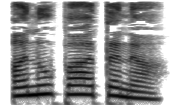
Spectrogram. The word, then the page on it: ಅನುಪಾದಾನ: Kannada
